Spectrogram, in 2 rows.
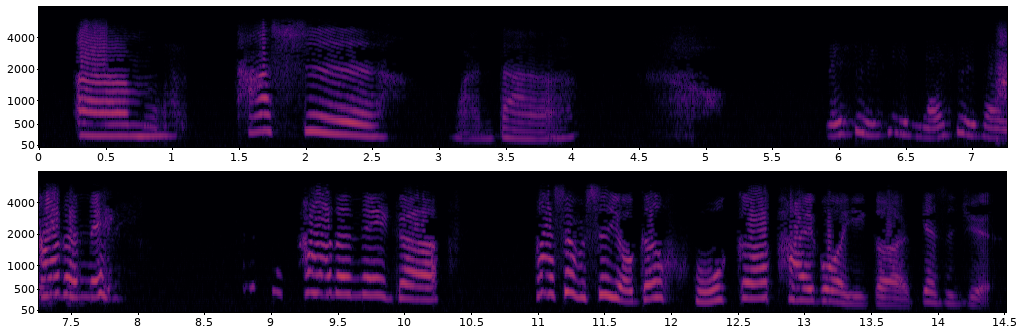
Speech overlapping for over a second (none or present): none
